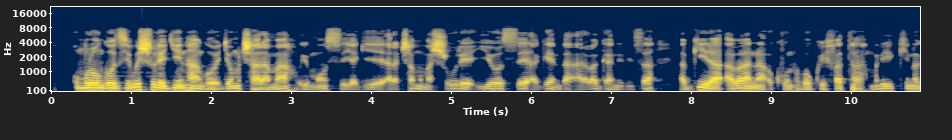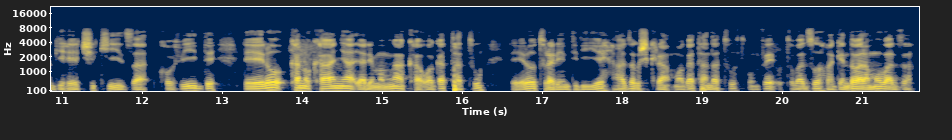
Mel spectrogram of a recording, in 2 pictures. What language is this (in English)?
Rundi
